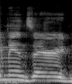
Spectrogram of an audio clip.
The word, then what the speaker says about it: Manzarek: It's true, Ray Manzarek never fell into the disco stuff, and he was the one that was...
